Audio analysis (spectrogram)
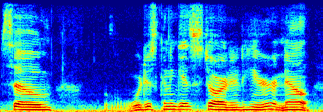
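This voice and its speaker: A woman hosting her own review channel, slightly hoarse after surgery, talking in a rambling, chatty way with lots of fillers and trailing asides. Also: fairly low pitch, steady tone, slow pace, a little mellow, slight background noise. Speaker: candle review channel host. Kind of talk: casual product review vlog.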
